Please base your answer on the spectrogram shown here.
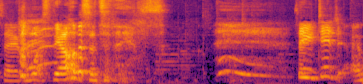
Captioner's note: they laugh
